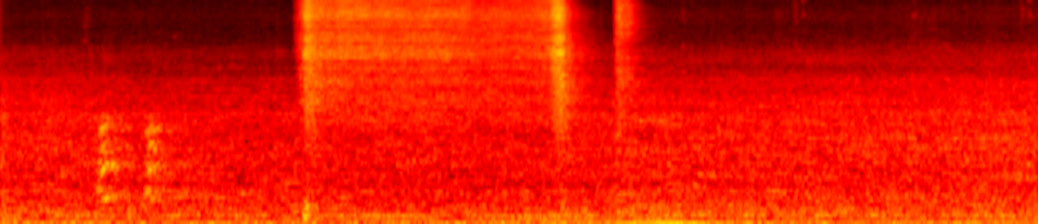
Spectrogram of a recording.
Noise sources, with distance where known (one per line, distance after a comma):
dog barking or whining, near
